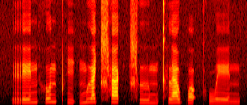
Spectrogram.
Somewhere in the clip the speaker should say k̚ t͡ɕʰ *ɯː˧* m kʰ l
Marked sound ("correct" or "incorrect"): correct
